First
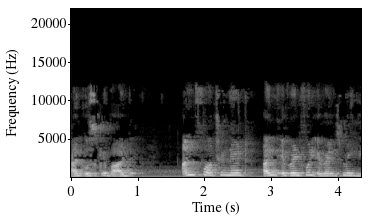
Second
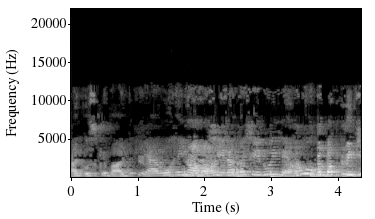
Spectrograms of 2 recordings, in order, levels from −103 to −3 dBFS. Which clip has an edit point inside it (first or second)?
second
